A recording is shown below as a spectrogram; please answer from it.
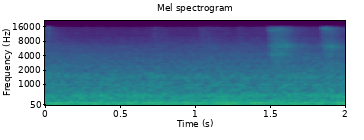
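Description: Steady mechanical hum of coin-operated laundromat machines running, with a faint steady high tone over it.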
